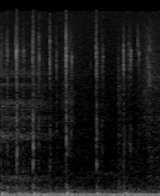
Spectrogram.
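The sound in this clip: Typing on a computer keyboard while entering a word into a diagram on screen, with many quick, light key clicks in an uneven but steady patter over a low background hum.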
